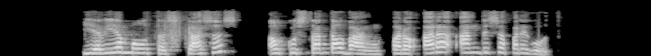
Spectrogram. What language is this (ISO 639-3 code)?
cat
